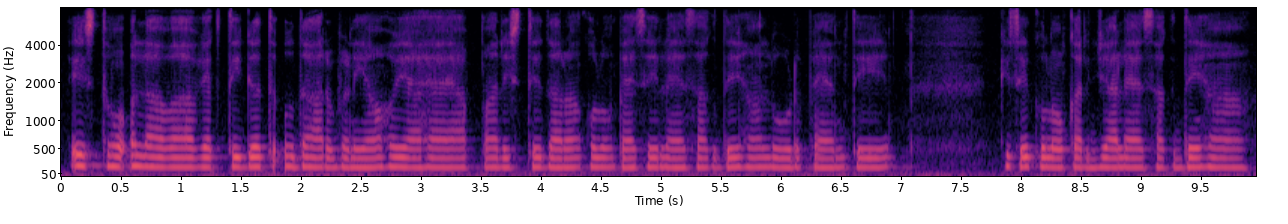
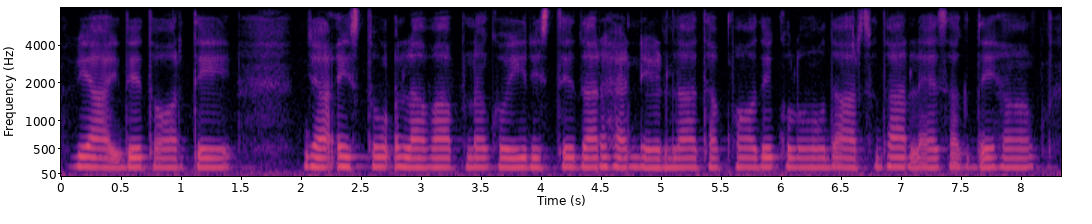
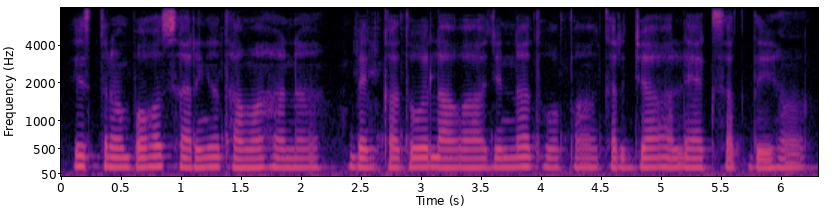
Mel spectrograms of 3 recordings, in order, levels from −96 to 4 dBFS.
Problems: none marked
